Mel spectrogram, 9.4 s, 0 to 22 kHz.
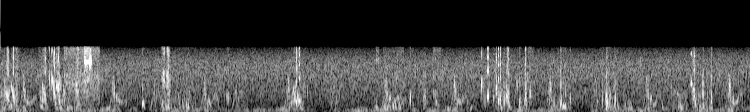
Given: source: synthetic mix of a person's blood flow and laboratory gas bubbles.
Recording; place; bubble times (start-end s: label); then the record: Doppler ultrasound of blood flow; precordium
0.00-0.26 s: bubbles
0.47-1.24 s: bubbles
1.74-1.83 s: bubbles
1.99-2.45 s: bubbles
2.81-2.88 s: bubbles
3.62-3.87 s: bubbles
4.68-5.04 s: bubbles
5.08-5.17 s: bubbles
5.27-5.34 s: bubbles
5.40-5.52 s: bubbles
5.98-6.67 s: bubbles
6.96-7.16 s: bubbles
7.48-7.92 s: bubbles
8.24-8.93 s: bubbles
From the record:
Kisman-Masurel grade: 243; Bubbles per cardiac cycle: several, 3 to 8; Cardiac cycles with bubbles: 100%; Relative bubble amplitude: loud (0.450 to 0.775); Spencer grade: 3 (all of the cardiac periods contain showers or single bubble signals, but not dominating or overriding the cardiac motion signals); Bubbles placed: only in the low amplitude regions of the cardiac cycle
